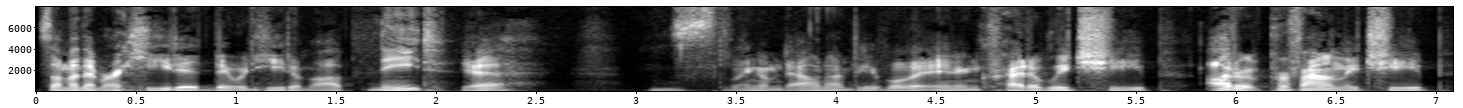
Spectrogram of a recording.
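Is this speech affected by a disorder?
No.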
